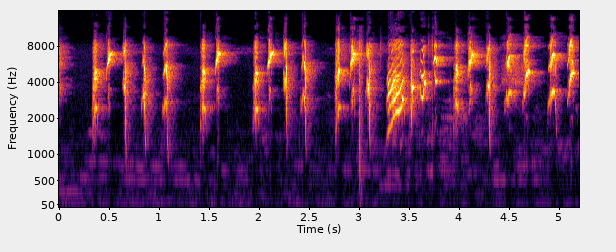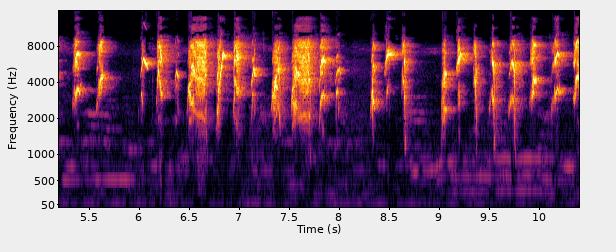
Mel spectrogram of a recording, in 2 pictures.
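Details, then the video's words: Long-tailed shrike singing in a lively, full stream, used as a lure to make other birds sing: rapid repeated sharp chirps and harsh notes in bursts, with brief pauses around two, six and nine seconds. "CENDET GACOR PANCINGAN MENGATASI BURUNG MACET ATAU BAHAN AGAR RAJIN BUNYI"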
